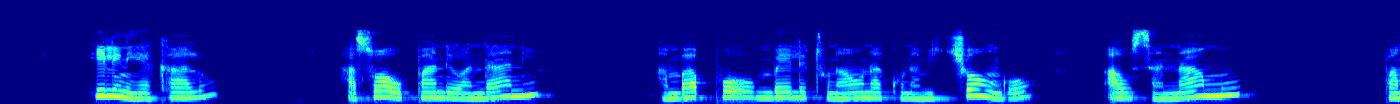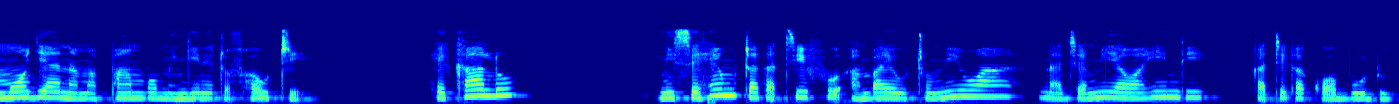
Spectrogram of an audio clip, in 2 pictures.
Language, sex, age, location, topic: Swahili, male, 25-35, Mombasa, government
